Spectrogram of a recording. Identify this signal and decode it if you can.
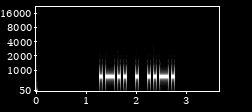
Morse code, heard as a keyed tone, about 20 wpm, 700 Hz. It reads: LEF
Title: Build A Word - 1 Letter At A Time - 4-Letter Words - 20wpm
